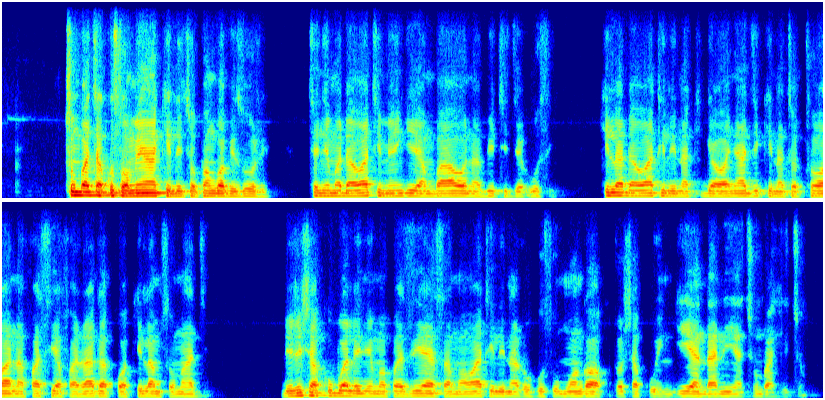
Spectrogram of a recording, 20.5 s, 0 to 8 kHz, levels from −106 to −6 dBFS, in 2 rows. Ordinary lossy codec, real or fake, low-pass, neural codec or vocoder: Opus, 32 kbps; real; 7.2 kHz; none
